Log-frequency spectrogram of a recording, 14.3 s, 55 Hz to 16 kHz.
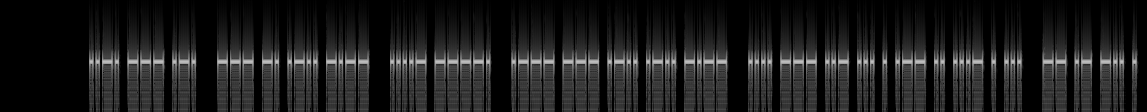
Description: Morse code, heard as a keyed tone, about 30 wpm, 700 Hz. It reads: FOR ONLY 49 JOLLY HOUSEWIVES MADE
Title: Pangram Challenge v2 - 30wpm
